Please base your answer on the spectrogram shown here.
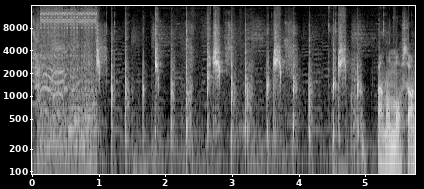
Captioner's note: intense Beatboxing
